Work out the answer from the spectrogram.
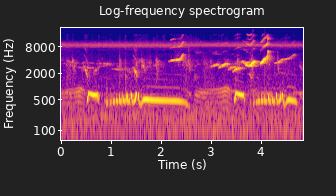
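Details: Puter dove calling to stir local doves into calling: a short note, a rippling trill and a very long held coo, then a second trill phrase, while other birds give sharp high whistled chirps and a high whine persists.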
